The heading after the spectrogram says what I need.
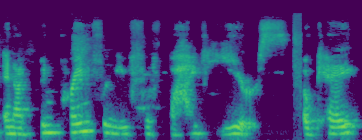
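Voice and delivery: soft whisper, heartfelt; whispered confession. Real, not acted. Coach to new team members, whispering tenderly. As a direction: let them in on a secret.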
